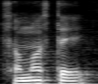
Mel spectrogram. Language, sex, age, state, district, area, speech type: Odia, male, 18-30, Odisha, Ganjam, urban, spontaneous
